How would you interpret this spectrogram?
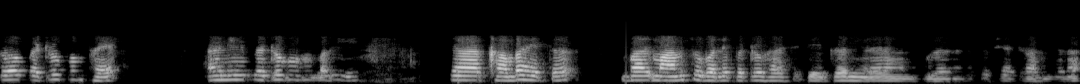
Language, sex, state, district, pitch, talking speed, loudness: Marathi, female, Maharashtra, Solapur, 190 Hz, 95 wpm, -20 LUFS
